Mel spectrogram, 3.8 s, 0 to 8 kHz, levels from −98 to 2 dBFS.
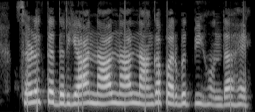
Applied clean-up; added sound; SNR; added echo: none; none; none; none.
